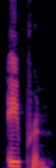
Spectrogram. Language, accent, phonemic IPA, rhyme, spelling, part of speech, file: English, US, /ˈeɪ.pɹən/, -eɪpɹən, apron, noun / verb, En-us-apron.ogg
- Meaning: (noun) An article of clothing worn over the front of the torso and/or legs for protection from spills; also historically worn by Freemasons and as part of women's fashion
